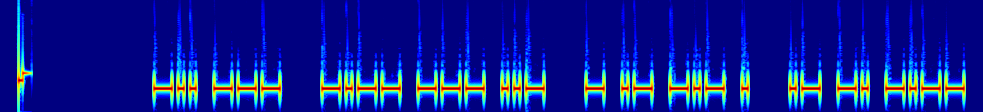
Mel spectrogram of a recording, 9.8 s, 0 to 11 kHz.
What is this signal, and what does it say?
Morse code, heard as a keyed tone, about 20 wpm, 700 Hz. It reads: DO YOU TAKE ANY
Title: Sentences from Top 1000 Words - Review Part 6 - 20wpm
